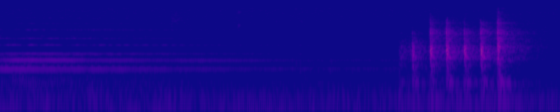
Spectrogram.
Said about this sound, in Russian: Кажется, стучат. Кто бы это мог быть? Кто там? Откройте, пожалуйста.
